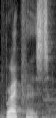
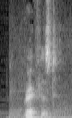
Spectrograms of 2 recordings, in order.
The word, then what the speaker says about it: breakfast: Breakfast. A maneira correta de se pronunciar essa palavra é breakfast, com a ênfase no começo da palavra.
